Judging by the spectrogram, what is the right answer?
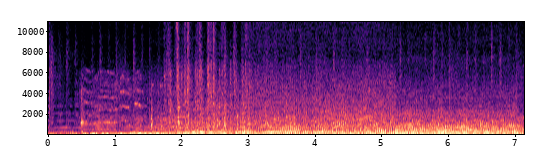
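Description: A propeller airplane engine starts up close by. It quickly settles into a loud, steady rumbling drone with a slowly rising tone, and the noise stays continuous throughout.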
